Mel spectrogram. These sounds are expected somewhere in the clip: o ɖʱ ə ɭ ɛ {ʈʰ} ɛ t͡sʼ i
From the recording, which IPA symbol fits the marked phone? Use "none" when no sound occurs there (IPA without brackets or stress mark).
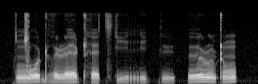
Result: ʈʰ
